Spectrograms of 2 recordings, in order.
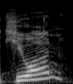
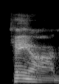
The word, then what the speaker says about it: Kaon: Q on? Queen? Kaon, it rhymes Kaon, with crayon.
